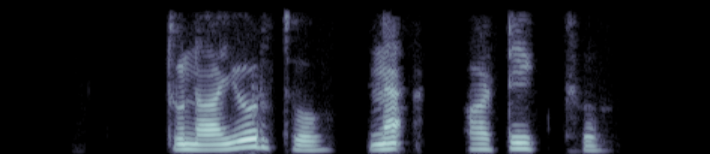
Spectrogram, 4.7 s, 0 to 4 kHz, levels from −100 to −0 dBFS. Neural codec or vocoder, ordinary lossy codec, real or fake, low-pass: none; AAC, 32 kbps; real; 3.6 kHz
